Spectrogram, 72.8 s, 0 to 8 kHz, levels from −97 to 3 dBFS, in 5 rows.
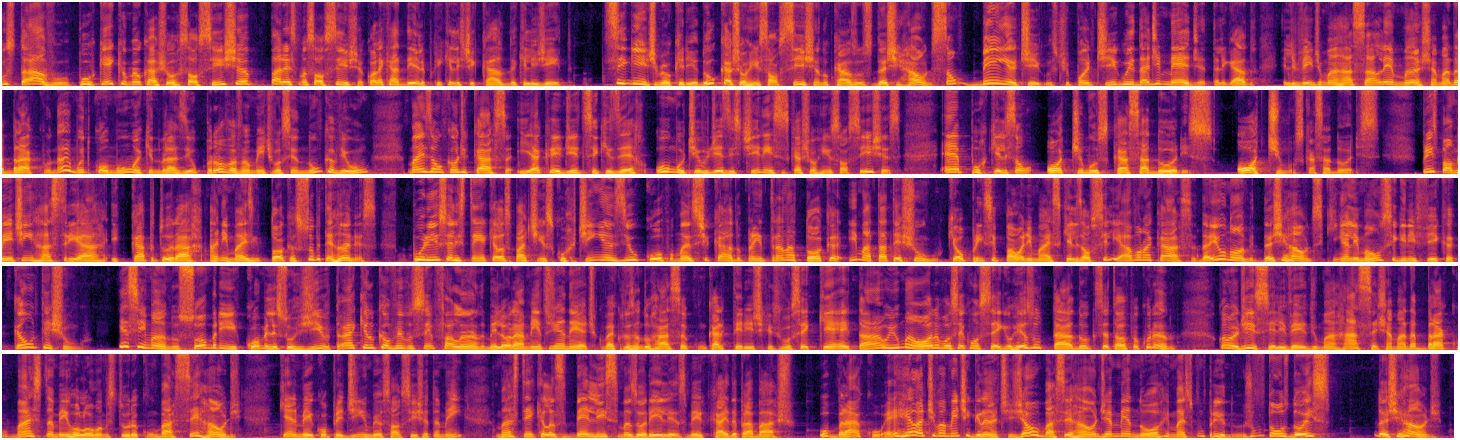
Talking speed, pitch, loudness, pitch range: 190 wpm, 175 Hz, -15 LUFS, 150-210 Hz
